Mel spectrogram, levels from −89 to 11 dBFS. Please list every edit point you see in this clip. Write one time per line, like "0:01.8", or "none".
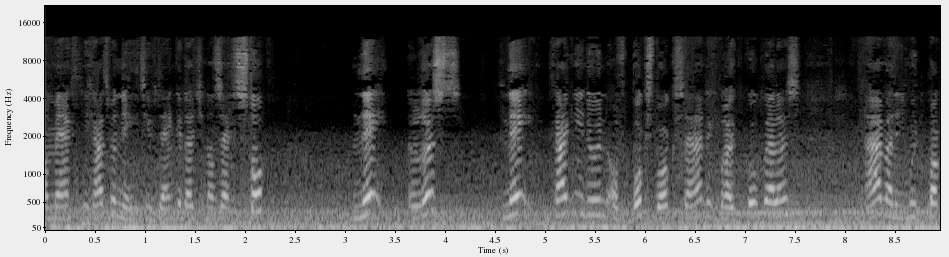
0:06.1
